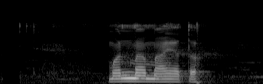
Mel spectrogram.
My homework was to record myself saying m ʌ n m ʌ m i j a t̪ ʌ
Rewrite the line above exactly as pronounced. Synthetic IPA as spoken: m ʌ n m a m a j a t̪ ʌ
